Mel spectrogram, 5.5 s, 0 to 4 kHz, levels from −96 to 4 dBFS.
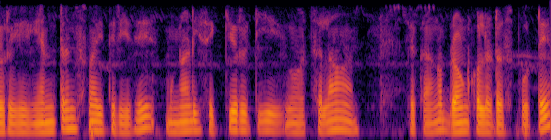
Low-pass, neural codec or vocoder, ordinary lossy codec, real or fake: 3.6 kHz; none; none; real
